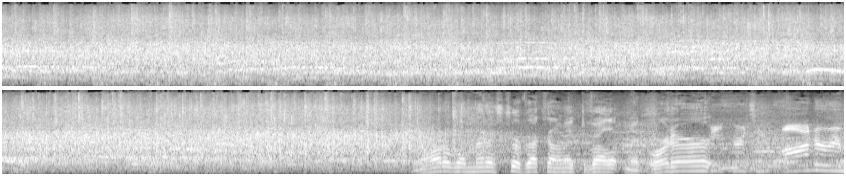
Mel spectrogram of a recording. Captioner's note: some Applause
